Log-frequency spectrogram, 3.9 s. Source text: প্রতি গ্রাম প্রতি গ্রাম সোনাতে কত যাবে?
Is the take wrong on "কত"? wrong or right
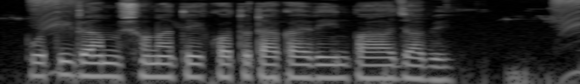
wrong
